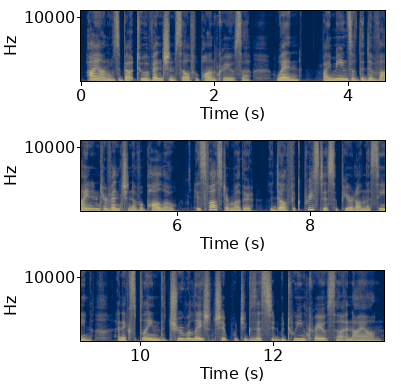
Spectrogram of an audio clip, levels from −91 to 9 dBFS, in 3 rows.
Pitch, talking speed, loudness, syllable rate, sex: 200 Hz, 165 wpm, -18 LUFS, 5.5 syllables/s, female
